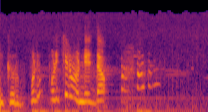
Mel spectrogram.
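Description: A cat meowing a few times, the calls ending about a second in.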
